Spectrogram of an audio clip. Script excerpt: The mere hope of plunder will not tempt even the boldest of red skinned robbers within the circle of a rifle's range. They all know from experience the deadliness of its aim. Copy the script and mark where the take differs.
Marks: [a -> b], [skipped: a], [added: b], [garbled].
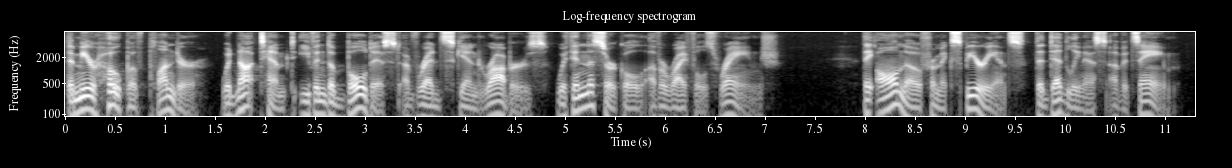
The mere hope of plunder [will -> would] not tempt even the boldest of red skinned robbers within the circle of a rifle's range. They all know from experience the deadliness of its aim.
